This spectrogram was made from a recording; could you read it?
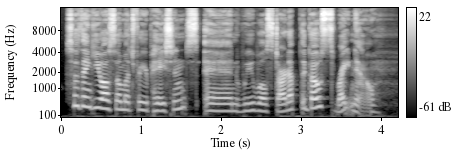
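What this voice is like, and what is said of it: Weak voice from a cold. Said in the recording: “my voice sounds a lot worse than I feel. I was fighting off a really bad cold again ... It's just my voice is a little weak”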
